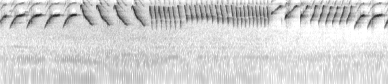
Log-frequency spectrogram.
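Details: Singing male canary delivering arched, looping whistled notes in quick succession, then a long rattling buzzy trill, followed by more rapid rising and falling syllables.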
